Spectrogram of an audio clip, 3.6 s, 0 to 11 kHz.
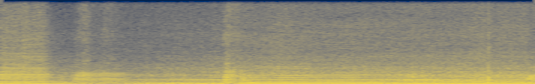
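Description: A BMW 1200 motorcycle engine revs hard and close, with a sharp throttle blip near the start and another midway, then holds a steady, loud drone with no speech.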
